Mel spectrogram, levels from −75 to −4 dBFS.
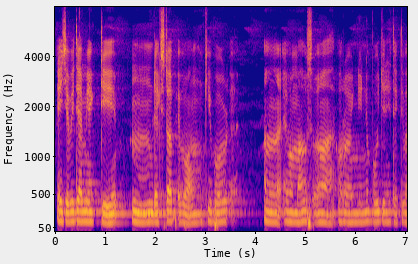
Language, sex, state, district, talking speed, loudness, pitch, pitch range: Bengali, male, Assam, Hailakandi, 155 wpm, -20 LUFS, 125 Hz, 120-130 Hz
